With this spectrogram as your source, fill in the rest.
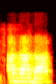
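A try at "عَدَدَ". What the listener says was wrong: আচ্ছা, আইনে আরেকটু চাপ দিতে বললে আরো সুন্দর হবে ইনশাল্লাহ।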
